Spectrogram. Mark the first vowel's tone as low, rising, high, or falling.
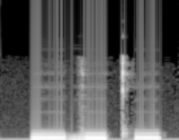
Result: low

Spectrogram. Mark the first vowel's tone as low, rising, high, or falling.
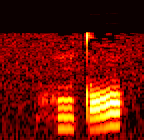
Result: low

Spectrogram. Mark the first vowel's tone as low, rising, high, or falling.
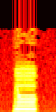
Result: low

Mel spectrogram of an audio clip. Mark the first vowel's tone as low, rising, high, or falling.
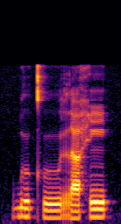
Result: high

